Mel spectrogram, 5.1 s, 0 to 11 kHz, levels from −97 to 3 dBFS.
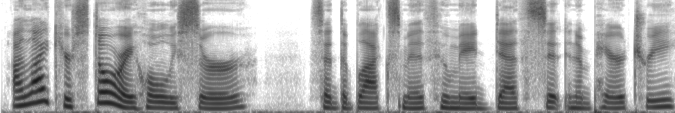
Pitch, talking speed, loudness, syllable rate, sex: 180 Hz, 200 wpm, -18 LUFS, 4.4 syllables/s, female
